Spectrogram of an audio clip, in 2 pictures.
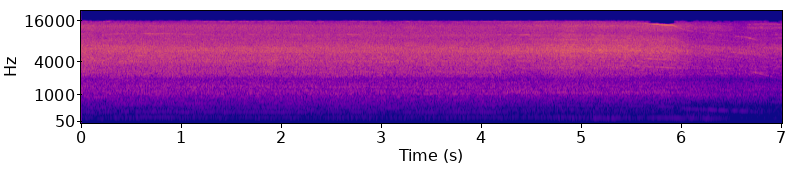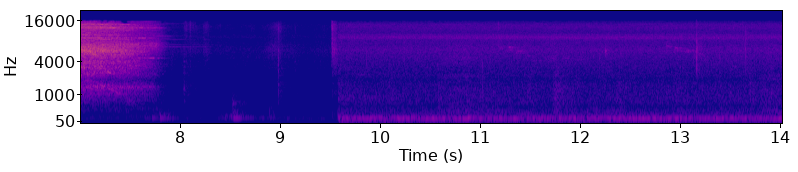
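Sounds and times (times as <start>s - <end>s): angle grinder motor: 0.0s - 7.8s.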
